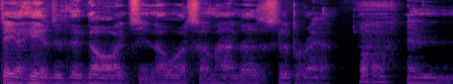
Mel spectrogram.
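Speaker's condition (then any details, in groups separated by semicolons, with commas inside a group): Parkinson's disease; Parkinson's for about 5 years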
